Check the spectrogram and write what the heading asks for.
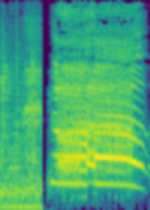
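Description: A person's voice holding one long, high cry that starts abruptly about half a second in. It lasts about a second and a half and sinks a little in pitch before cutting off.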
